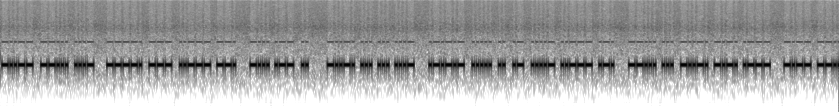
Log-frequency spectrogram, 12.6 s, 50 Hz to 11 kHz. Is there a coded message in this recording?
Yes: Morse code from 0.0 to 12.6 s, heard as a keyed tone, hand-sent with a paddle, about 38 wpm, 490 Hz. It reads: … 9O2G BWI /SSV .5IA42R 7S/CJ …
